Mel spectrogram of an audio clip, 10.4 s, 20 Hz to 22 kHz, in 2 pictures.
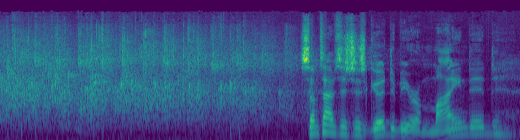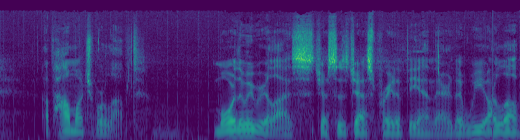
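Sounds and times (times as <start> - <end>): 
audience applause at a church worship gathering: 0.0 - 3.2
speech: 3.0 - 6.7, 7.4 - 10.3.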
